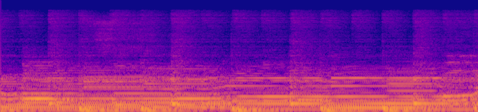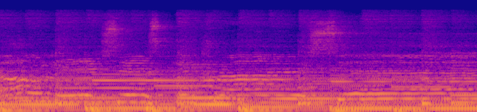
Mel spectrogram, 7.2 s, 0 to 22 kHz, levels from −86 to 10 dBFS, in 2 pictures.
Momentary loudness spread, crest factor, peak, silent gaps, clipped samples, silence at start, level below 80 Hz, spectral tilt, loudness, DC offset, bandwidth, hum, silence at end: 3 LU; 12 dB; -4 dBFS; none; under 0.1%; 0 s; -26 dBFS; -8.5 dB/octave; -19 LUFS; 0.2%; 15 kHz; none; 0 s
